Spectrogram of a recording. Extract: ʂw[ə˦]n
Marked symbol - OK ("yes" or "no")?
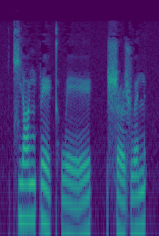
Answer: yes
